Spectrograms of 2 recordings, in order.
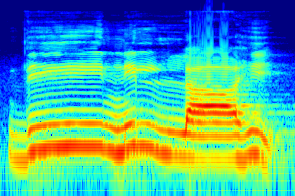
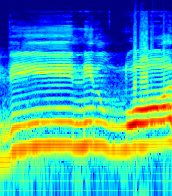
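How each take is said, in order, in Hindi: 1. "L" की आवाज़ बारीक और पतली है। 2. "L" की आवाज़ मोटी और भरी हुई है। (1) "इसे बारीक करके पढ़ेंगे" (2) "इसे हम मोटा नहीं करेंगे, दीनिल्लाह नहीं पढ़ेंगे"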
